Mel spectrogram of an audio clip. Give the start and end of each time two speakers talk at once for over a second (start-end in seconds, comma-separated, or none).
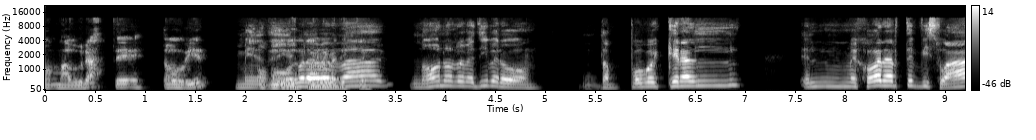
2.1-3.3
